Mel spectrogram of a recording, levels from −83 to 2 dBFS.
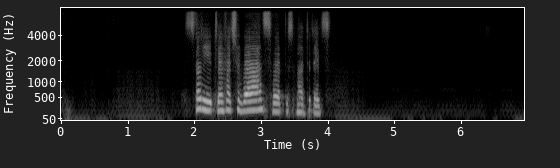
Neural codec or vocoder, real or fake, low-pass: codec, 16 kHz, 0.5 kbps, FreqCodec, smaller model; fake; 7.2 kHz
